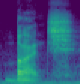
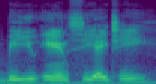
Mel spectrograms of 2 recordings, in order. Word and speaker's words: Bunche: Ralph Bunche. Uh Well, spell the last name B U N C H E.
